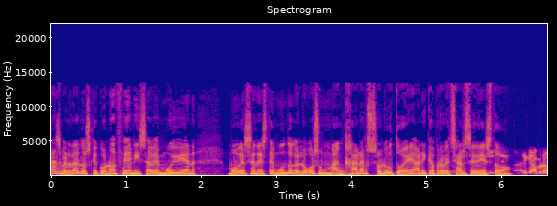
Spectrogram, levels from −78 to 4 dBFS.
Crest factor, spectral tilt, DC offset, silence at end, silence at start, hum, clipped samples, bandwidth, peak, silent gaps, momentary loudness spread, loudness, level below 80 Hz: 12 dB; -5 dB/octave; under 0.1%; 0 s; 0 s; none; under 0.1%; 13.5 kHz; -2 dBFS; none; 4 LU; -16 LUFS; -44 dBFS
